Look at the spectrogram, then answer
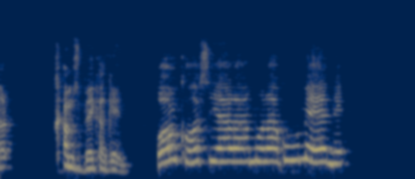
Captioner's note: non-english speech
